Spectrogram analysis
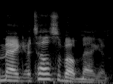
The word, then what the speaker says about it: M3GAN: Tell us about Megan, please. Well, it's spelled M3GAN, and she is basically a robot.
